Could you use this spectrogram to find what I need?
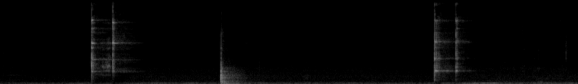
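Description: A metal spoon clinks sharply against a ceramic bowl.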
